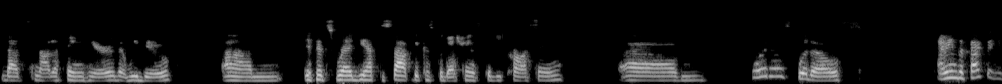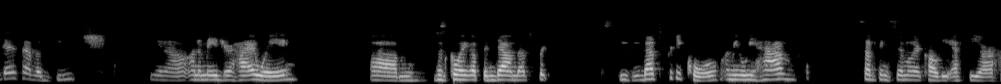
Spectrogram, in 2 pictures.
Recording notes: Why is the audio misbehaving? Is it time to get a new Zoom audio recorder? This is probably the last episode recorded via the “Zoom H6 6-Track Portable Recorder” that The Stuff and Junk Show have been using for 8 Years now.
